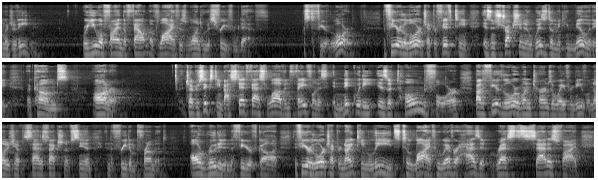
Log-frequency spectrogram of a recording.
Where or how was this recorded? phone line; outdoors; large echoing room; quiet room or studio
large echoing room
